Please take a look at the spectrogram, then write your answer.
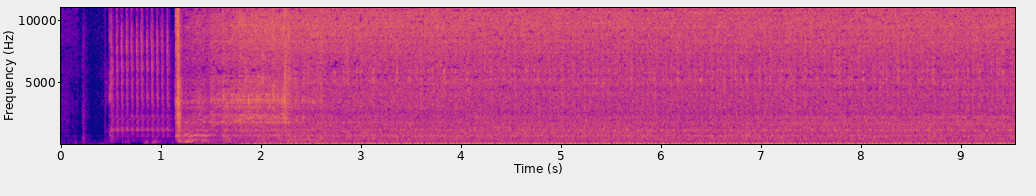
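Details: Old forklift that sat for years, started after cleaning the carburetor, battery charger still attached; cranks briefly, catches, then settles into a steady, even low idle with a regular beat and no misses or knocks, running healthy.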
